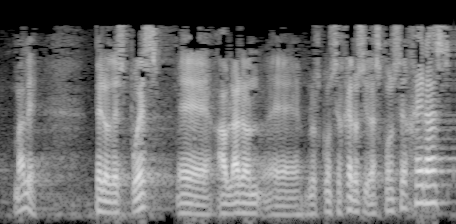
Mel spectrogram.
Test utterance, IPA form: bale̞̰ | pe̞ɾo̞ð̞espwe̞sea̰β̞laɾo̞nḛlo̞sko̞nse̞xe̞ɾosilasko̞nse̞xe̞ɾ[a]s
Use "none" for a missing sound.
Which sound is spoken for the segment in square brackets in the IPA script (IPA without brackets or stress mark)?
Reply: a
